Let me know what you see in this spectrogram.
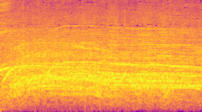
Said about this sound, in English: Addressing a rowdy and excited crowd, Anthony Albanese promised to unite the country.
